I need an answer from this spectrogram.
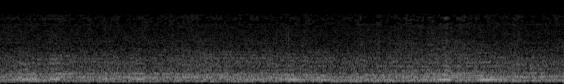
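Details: Bees buzzing among flowers in a sunny meadow: a steady, dense low hum of many overlapping wingbeats, with individual bees briefly droning louder as they pass close, several times across the stretch.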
